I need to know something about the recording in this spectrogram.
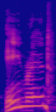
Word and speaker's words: Ayn Rand: Ayn Rand? How do you pronounce her name?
